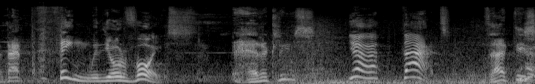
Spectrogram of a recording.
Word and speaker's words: Heracles: Heracles? Yeah, that. That is how it's supposed to be pronounced.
